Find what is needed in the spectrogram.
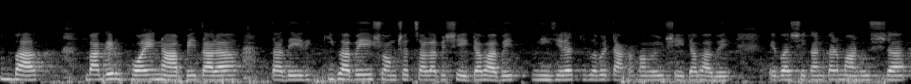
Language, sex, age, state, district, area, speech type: Bengali, female, 18-30, West Bengal, Kolkata, urban, spontaneous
